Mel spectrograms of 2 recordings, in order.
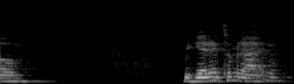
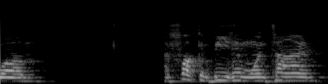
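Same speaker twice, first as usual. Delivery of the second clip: ordinary talk, nothing marked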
